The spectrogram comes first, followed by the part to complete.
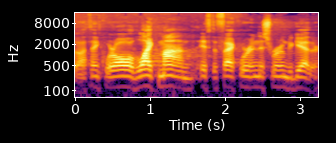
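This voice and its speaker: A man talks at a fairly quick pace in a medium pitch. The recording is very clean, with a silent background. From southern Ohio, near Huntington, West Virginia. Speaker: mental health speaker, social worker. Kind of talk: public talk to parents. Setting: school auditorium with audience. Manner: casual, conversational with fillers.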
